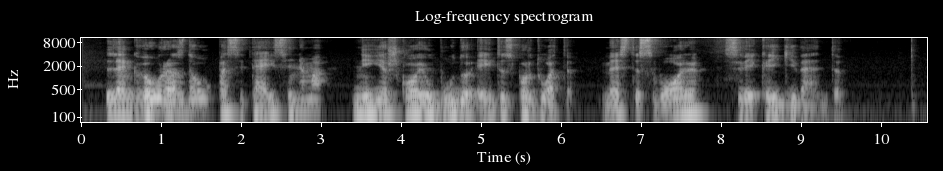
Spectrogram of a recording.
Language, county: Lithuanian, Vilnius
